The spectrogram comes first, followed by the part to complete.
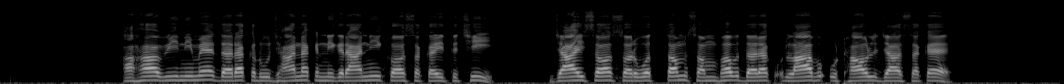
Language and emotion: Maithili, neutral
